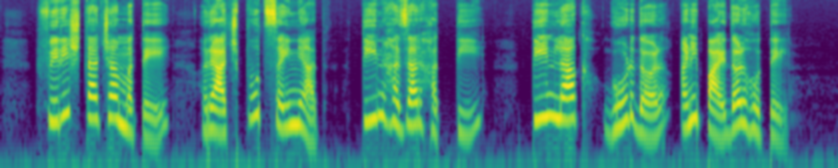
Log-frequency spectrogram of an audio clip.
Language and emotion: Marathi, neutral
